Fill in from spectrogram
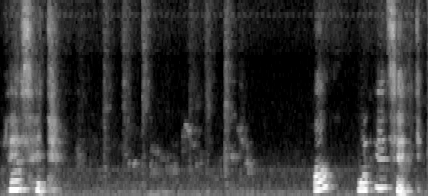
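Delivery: high sing-song voice for a scared dog; pet talk. Real, not acted. Coaxing scared dogs.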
